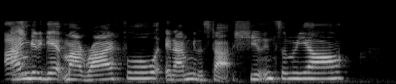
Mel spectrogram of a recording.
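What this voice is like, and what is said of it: Put-on Texan accent. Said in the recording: “busting out the Texan accent”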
